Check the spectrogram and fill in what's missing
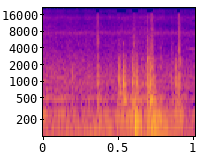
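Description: A short burst of honeybees buzzing as a honey frame is shaken to knock them off during honey extraction, several close, wavering buzzes rising and falling within about a second.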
